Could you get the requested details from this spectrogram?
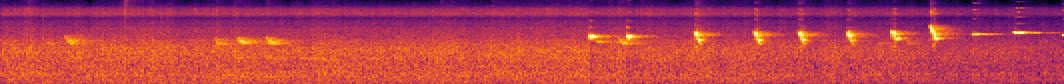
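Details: Actively singing percang: a few soft, lower notes, then a fast run of about a dozen bright, high chirps, roughly three per second, growing louder toward the end.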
